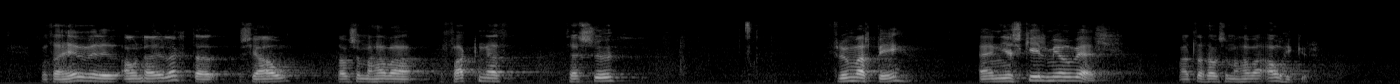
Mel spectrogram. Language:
Icelandic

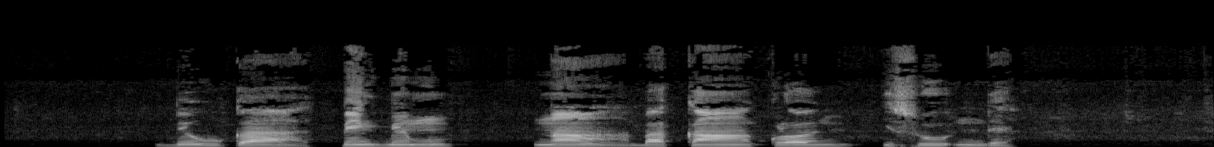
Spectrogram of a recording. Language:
Baoulé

